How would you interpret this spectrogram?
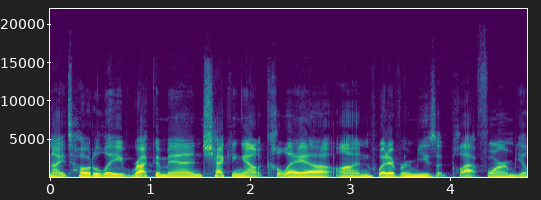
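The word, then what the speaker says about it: Kaleo: like it and I totally recommend checking out Kaa on whatever music platform you like stuff it's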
